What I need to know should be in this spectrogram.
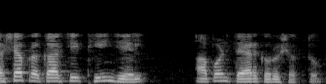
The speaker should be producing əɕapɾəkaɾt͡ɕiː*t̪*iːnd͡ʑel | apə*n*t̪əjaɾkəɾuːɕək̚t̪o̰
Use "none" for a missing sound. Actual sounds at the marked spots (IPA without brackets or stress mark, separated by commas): t̪ʰ, ɳ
